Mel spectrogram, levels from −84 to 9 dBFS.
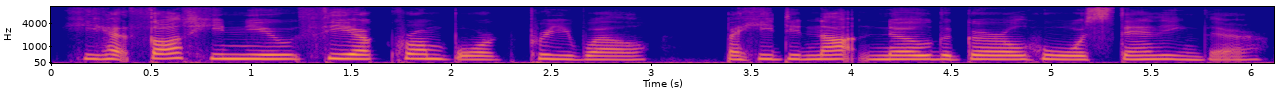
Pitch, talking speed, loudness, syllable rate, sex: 230 Hz, 195 wpm, -18 LUFS, 4.3 syllables/s, female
